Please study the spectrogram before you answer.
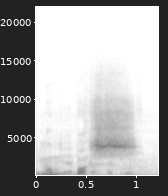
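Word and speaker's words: Mompox: But whichever way you spell it, you say Mompos.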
